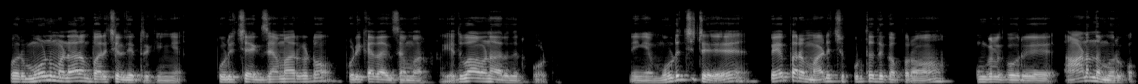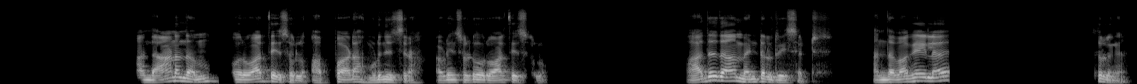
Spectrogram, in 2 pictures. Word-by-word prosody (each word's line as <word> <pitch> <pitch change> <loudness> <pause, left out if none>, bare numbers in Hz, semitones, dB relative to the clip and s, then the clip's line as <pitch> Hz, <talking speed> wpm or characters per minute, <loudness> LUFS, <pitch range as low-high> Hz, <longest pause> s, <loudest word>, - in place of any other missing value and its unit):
ஒரு 125 -1 +2
3 190 +4 +4
மணி 145 -1 +3
நேரம் 155 -4 +1
பரீட்சை 120 +2 +2
எழுதிட்டு 105 -3 +1
இருக்கீங்க. 90 -1 -6 0.4
புடுச்ச 115 +3 0
எக்ஸாம்மா 120 +4 0
இருக்கட்டும், 135 +6 -1 0.2
புடிக்காத 120 +1 +2
எக்ஸாம்மா 95 -2 -2
இருக்கட்டும். - - -10
எதுவா 145 +3 +3
வேணா 130 -4 +1
இருந்துட்டு 95 -1 -3
போகட்டும். - - -11 0.8
நீங்க 95 0 -2 0.2
முடிச்சுட்டு, 210 - +2 0.6
பேப்பர்ர 175 +4 +2
மடிச்சு 145 +2 -1
குடுத்ததுக்கு 130 -2 0
அப்புறம் 95 -2 -1 0.5
உங்களுக்கு 120 -2 0
ஒரு 95 - +2 0.4
ஆனந்தம் 160 -12 +2
இருக்கும். 95 - -5 1.4
அந்த 105 -1 +1
ஆனந்தம் 140 -8 +2 0.3
ஒரு 110 -1 +3
வார்த்தைய 135 +1 +2
சொல்லும். 95 -1 -2
அப்பாடா! 110 +2 -1
முடிஞ்சிருச்சிருடா. 110 +1 0 0.2
அப்டினு 105 +3 0
சொல்ட்டு 110 +1 +2
ஒரு 100 - +2
வார்த்தைய 100 +1 0
சொல்லும் - - -12 1.5
அதுதான் 180 -4 +3
மெண்டல் 120 -1 +1
ரீசெட். 95 - -4 0.6
அந்த 105 +2 +2
வகையில 160 +5 +2 1.6
சொல்லுங்க. - - -1
120 Hz, 120 wpm, -24 LUFS, 105-145 Hz, 1.6 s, 3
